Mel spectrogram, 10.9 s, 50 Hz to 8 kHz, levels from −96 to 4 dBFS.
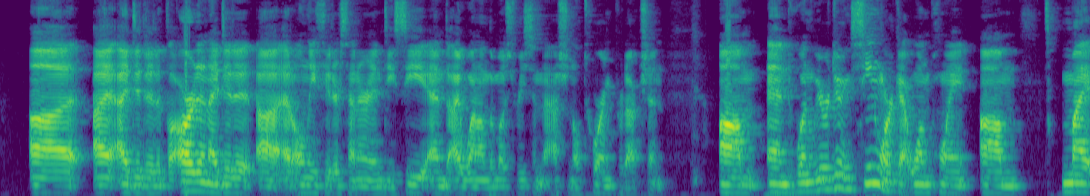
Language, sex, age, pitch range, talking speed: English, male, 20-39, 100-130 Hz, 230 wpm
